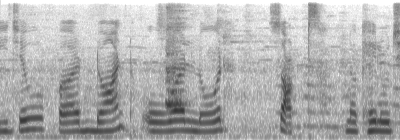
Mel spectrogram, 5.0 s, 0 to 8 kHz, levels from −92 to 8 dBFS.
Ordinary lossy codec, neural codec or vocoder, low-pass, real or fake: none; none; 7.2 kHz; real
